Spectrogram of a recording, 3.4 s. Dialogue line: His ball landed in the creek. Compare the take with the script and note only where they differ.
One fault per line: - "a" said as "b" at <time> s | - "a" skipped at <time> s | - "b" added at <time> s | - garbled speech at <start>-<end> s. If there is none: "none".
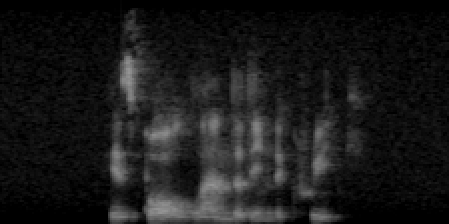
none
